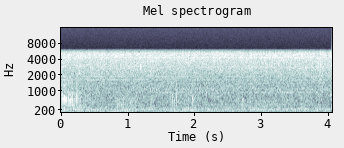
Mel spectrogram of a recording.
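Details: An Egyptian Mau cat purrs in a steady, low, rumbling drone close to the listener while contentedly sucking its paw.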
